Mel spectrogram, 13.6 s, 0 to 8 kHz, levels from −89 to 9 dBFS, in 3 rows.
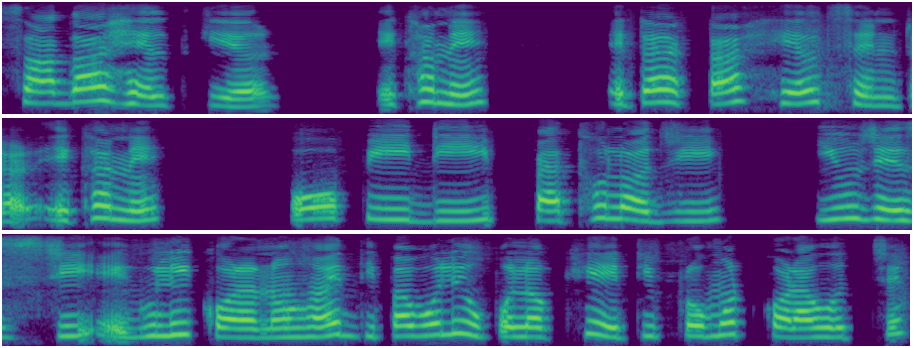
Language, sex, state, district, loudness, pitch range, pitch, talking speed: Bengali, female, West Bengal, Malda, -17 LUFS, 255-315 Hz, 280 Hz, 100 wpm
